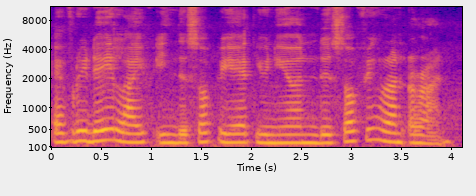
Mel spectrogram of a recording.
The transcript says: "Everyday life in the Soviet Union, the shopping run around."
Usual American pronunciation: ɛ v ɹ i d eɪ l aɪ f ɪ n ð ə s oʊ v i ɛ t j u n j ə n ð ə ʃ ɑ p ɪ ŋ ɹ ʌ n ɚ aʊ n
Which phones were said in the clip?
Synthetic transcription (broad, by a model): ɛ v ɹ i d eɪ l aɪ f ɪ n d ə s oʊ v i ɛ t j u n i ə n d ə s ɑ f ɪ ŋ ɹ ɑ n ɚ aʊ n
